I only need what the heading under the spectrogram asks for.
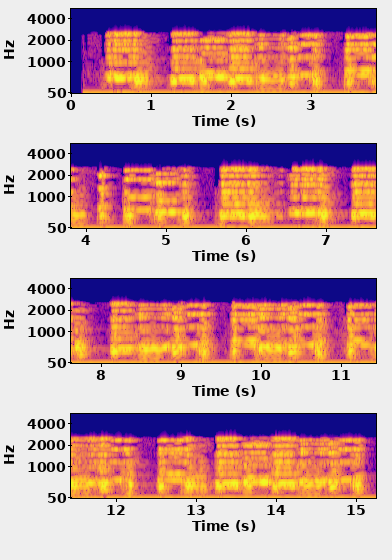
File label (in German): Marschier Polka; allgemeines volkstanzen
